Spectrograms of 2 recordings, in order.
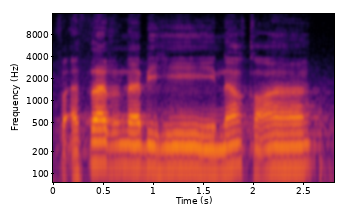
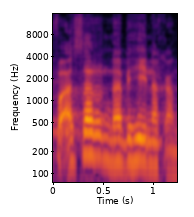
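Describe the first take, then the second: First: The final vowel of bihi is drawn out long. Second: The final vowel of bihi is cut short. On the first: The speaker calls it right. "kena panjang ya" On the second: The speaker calls it wrong. "Tak boleh baca"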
